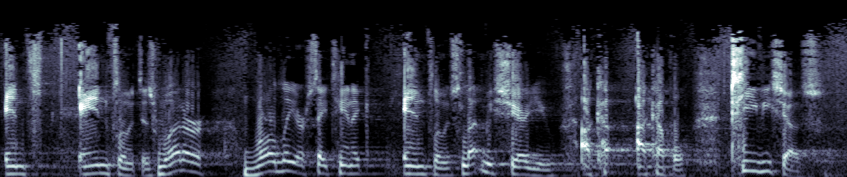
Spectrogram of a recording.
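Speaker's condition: Stuttering; long-standing stutter, present over 24 years, once fought calling to teach because unable to talk; says words would come out all wrong and different if he tried witnessing speech; repeated sounds, blocks

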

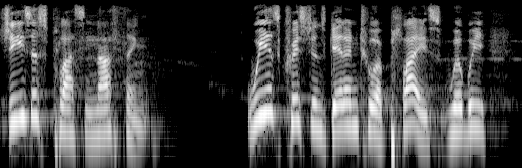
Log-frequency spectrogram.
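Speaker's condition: No condition

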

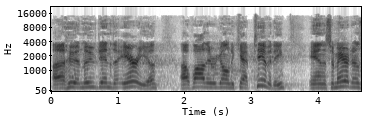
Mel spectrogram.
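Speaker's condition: No condition

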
